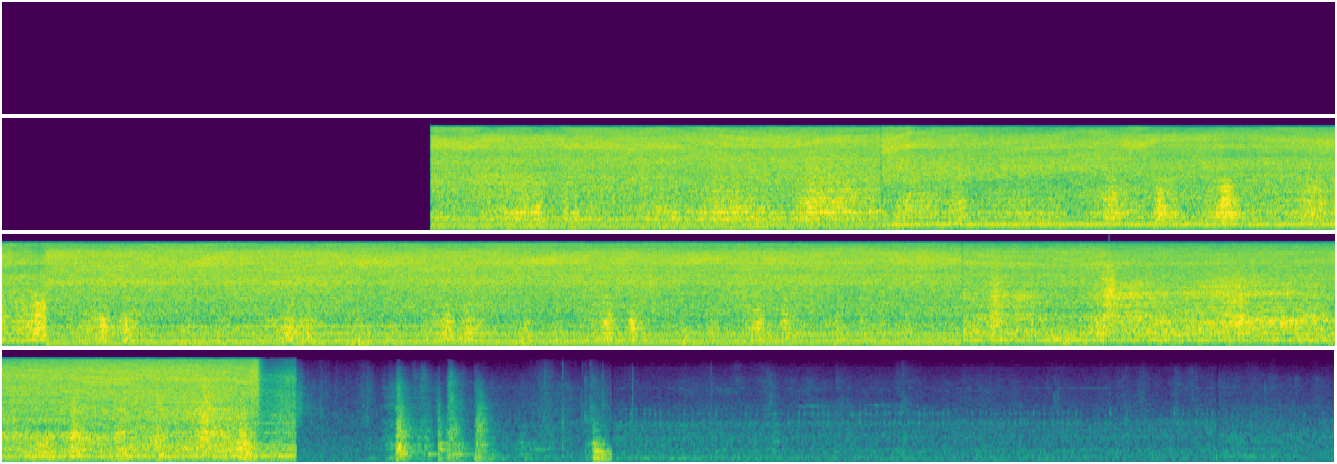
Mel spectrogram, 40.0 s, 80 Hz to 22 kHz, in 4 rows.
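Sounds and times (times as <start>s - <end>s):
spray gun hissing: 13.2s - 32.2s.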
